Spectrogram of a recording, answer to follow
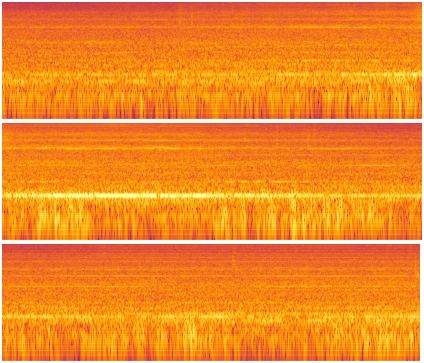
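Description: TER Hauts-de-France passenger train moving along the track, a steady low hum with faint higher whines. It grows louder around the middle and then eases off.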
